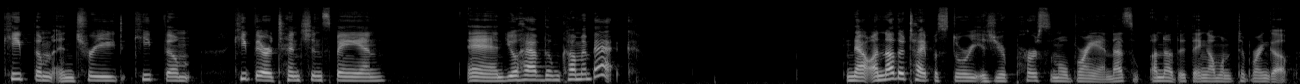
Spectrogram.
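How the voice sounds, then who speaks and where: A middle-aged woman talks through creator tips in an easygoing, chatty way, laughing lightly and restarting her sentences as she goes. Her voice sits a little low, and the recording is dry with no room sound. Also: a little slow, fairly bright tone, no echo. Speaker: YouTube creator giving tips. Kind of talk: casual spoken tutorial.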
